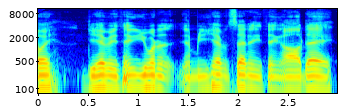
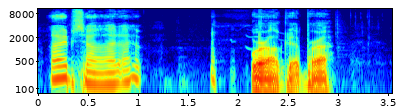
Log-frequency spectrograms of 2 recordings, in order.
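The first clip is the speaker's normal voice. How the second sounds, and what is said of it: Imitates other people's voices. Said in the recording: “That's my impersonations of them.”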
